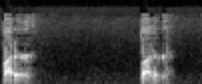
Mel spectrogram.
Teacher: a rapid flick of the tongue to some place of articulation in North American English we only really have one tap and that's at the alveolar Ridge you can hear the tap sound in the word butter butter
